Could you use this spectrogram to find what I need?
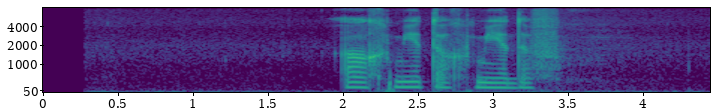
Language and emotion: Russian, neutral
